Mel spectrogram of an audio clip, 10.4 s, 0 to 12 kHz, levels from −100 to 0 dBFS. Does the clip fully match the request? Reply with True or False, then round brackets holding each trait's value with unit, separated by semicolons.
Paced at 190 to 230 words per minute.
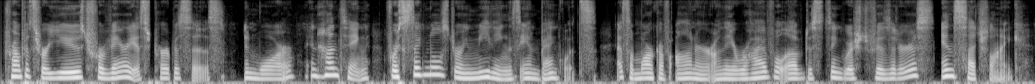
False (170 wpm)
